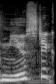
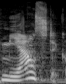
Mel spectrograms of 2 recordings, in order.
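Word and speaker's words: Meowstic: or Meow STI Arts I keep pronouncing it as MTI Arts but it's meow stick Arts my goodness get the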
